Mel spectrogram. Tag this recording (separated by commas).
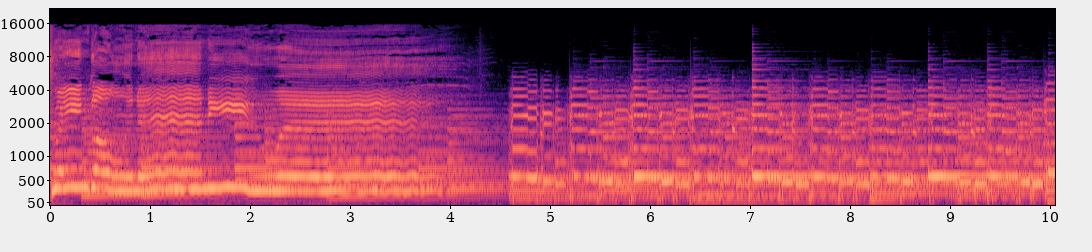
Pop music, Singing, Music, Guitar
